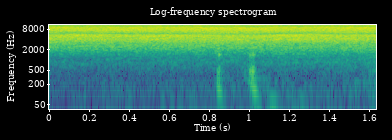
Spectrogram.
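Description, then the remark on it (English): A spray bottle hisses with a steady, airy mist throughout, broken by two quick, soft pulses near the end. It is fairly loud, with no talking. “Don't spray it in your mouth.”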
